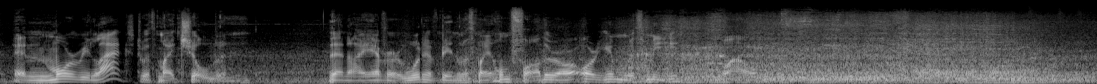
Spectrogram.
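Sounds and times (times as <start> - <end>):
speech: 0.1 - 2.7, 3.3 - 8.0
short passenger train passing on tracks by Lake Ontario: 3.8 - 10.9
thin metallic squeal of train wheels: 5.8 - 9.4.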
